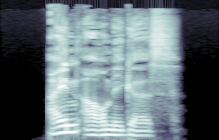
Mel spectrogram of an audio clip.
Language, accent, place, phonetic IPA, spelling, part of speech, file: German, Germany, Berlin, [ˈaɪ̯nˌʔaʁmɪɡəs], einarmiges, adjective, De-einarmiges.ogg
- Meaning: strong/mixed nominative/accusative neuter singular of einarmig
